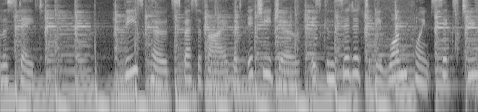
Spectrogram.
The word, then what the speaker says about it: ichijo: Pronounced as ichijo, where ichi means one in Japanese, and jo indicates a tatami mat.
